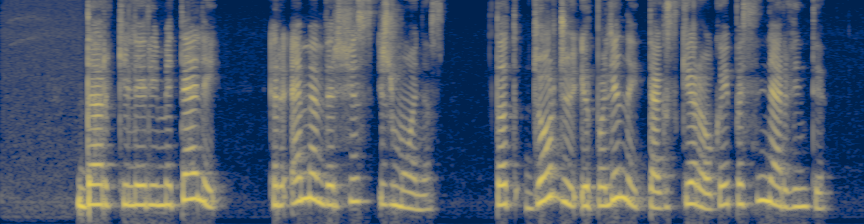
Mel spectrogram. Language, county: Lithuanian, Vilnius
